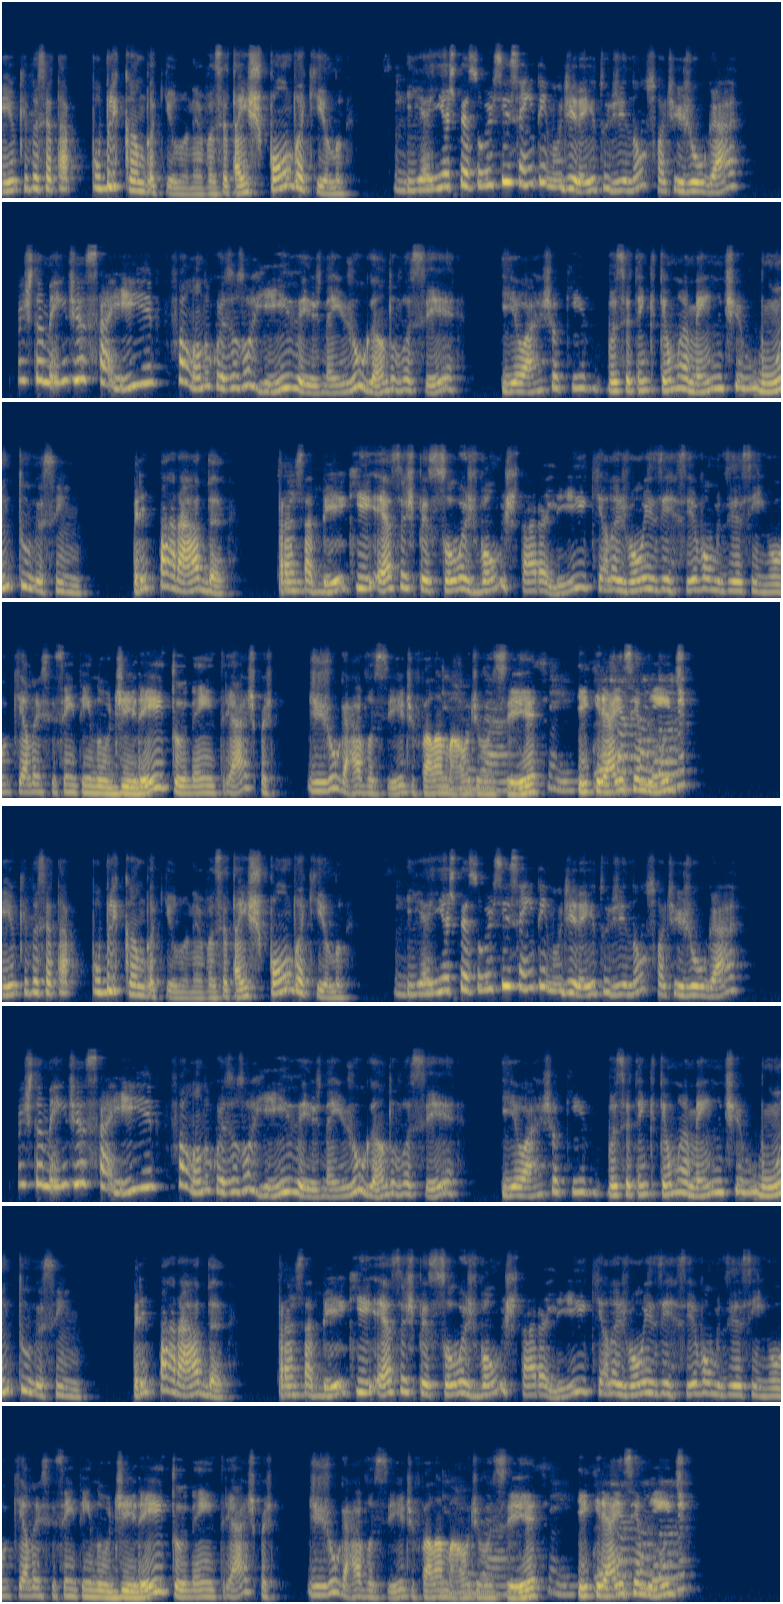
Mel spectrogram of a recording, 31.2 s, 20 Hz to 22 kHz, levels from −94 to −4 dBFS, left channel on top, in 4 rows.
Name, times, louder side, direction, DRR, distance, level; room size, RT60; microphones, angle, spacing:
voice 1, 0.0-3.4 4.1-7.4 8.0-12.4 12.8-16.4 16.9-17.9 18.4-26.1 26.4-28.7 29.1-30.2, left 1 dB, 10° left, 0.3 m, -28 dB
voice 2, 27.7-28.5 28.8-30.2, left 4 dB, 75° left, 0.6 m, -37 dB
10.0 x 5.1 x 2.9 m
head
